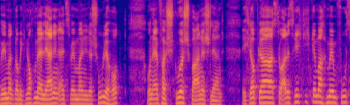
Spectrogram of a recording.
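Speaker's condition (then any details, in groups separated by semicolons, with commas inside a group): Cleft palate; cleft palate present since childhood, speech impediment; says cannot pronounce country name Guatemala because of cleft palate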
